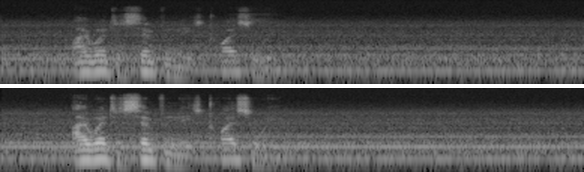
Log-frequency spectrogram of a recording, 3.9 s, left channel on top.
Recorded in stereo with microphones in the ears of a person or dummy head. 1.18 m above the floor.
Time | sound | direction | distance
0.5 | a man speaking | 60° right (ahead or behind) | 1.2 m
